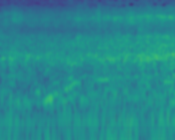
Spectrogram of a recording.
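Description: A vehicle engine idles nearby.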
